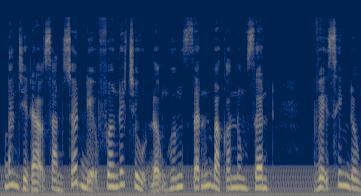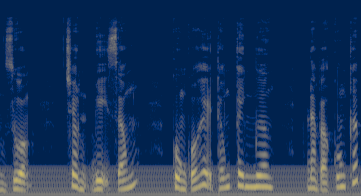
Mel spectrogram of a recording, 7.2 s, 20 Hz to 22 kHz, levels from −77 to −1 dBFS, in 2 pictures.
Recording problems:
electrical hum; noticeable; throughout; 60 Hz, 20 dB below the speech

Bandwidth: 15 kHz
